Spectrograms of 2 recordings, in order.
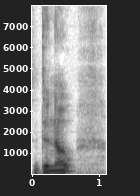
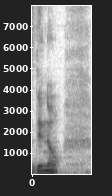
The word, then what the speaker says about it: Denault: His name is Vincent Denault. It's French, so it's a French name, so I'm guessing it's Denault.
